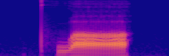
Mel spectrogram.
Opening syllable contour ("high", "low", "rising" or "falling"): low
